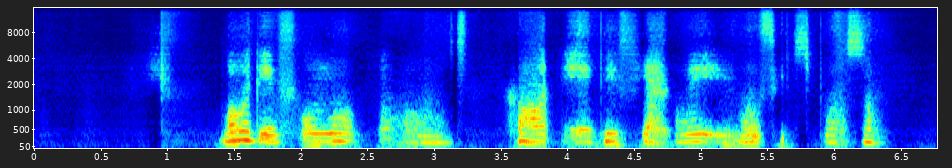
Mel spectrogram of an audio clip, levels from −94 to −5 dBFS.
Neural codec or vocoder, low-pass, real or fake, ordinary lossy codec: codec, 44.1 kHz, 0.9 kbps, DAC; 14.4 kHz; fake; Opus, 64 kbps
